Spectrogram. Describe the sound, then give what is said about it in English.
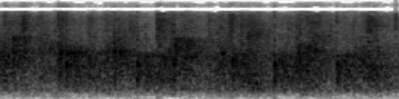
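A church audience applauds with dense, steady clapping that stays loud and even for a couple of seconds, without voices over it. “Give a warm round of applause.”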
